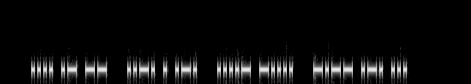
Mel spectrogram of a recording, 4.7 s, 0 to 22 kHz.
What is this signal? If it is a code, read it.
Morse code, heard as a keyed tone, about 40 wpm, 700 Hz. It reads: HAM FER 46 YRS
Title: Practice QSO - Exchange 3 - More Info - 40wpm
